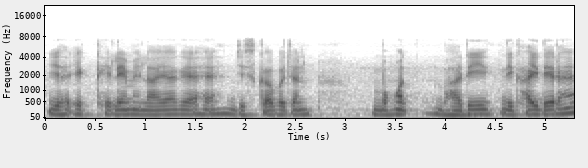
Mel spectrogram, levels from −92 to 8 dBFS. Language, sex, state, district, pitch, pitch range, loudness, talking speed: Hindi, male, Chhattisgarh, Kabirdham, 120 Hz, 115-125 Hz, -31 LUFS, 170 wpm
